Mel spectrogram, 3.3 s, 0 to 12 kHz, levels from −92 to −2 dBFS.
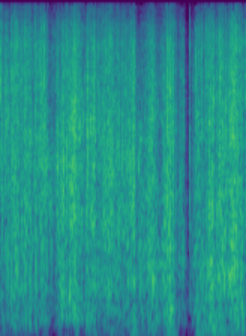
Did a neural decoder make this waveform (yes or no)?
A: no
